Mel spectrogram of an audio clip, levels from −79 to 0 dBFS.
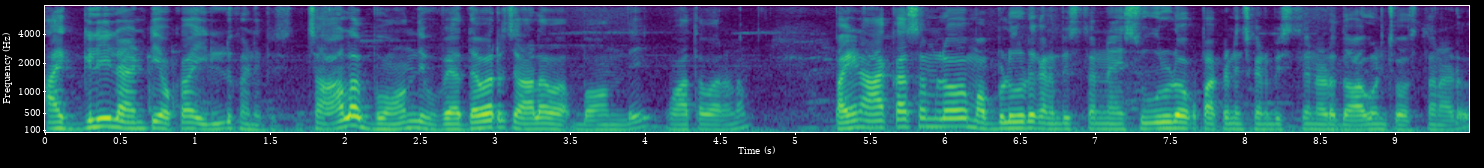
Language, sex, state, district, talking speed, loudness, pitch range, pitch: Telugu, male, Andhra Pradesh, Chittoor, 145 wpm, -19 LUFS, 120-145 Hz, 130 Hz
